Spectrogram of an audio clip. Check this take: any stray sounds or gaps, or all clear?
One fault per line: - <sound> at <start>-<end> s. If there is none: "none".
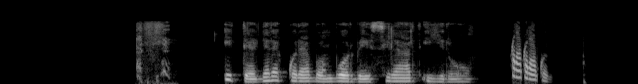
- sneeze at 1.4-1.8 s
- chirp at 5.1-5.5 s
